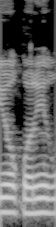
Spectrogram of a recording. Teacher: قاف ساکن ہے، قلقلہ کریں گے قاف پر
